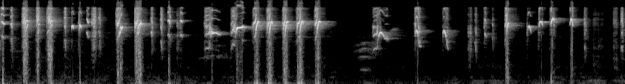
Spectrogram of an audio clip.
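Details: Kolibri ninja sunbird singing in a recording made to train cage songbirds: rapid, busy stream of very high, clipped chirps and short whistled slurs, with brief pauses, lively and fairly loud.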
